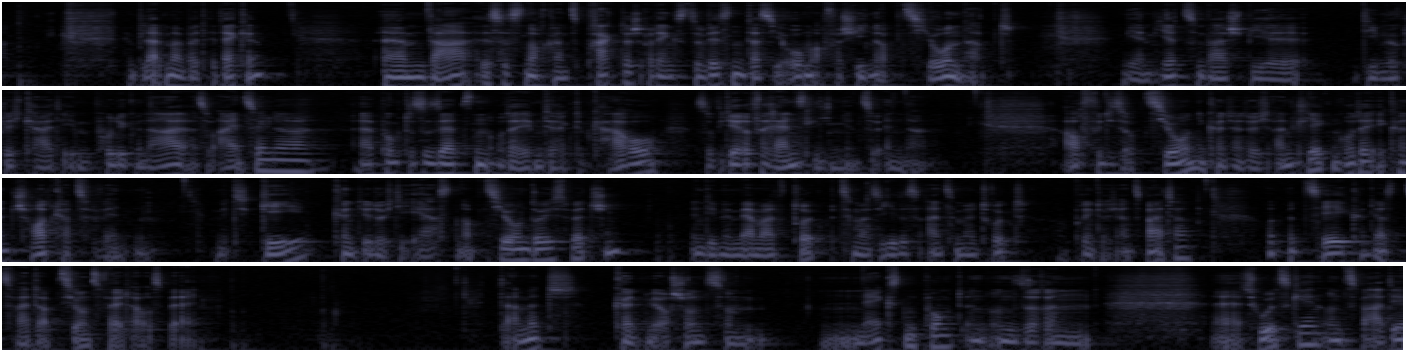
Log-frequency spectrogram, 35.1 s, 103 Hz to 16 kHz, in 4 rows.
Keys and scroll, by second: 0.0-0.6 typing, 1.7-2.5 typing, 3.5-4.2 typing, 19.3-21.6 typing, 22.9 typing, 25.7-28.3 typing.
